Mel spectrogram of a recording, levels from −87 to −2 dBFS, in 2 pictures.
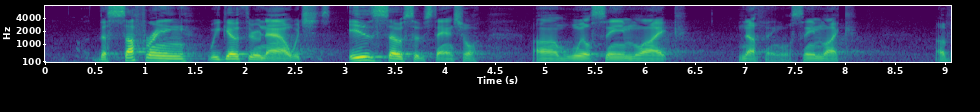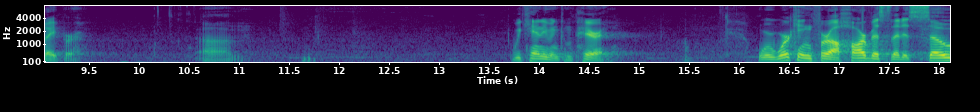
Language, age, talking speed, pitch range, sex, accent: English, 30-49, 115 wpm, 100-130 Hz, male, American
